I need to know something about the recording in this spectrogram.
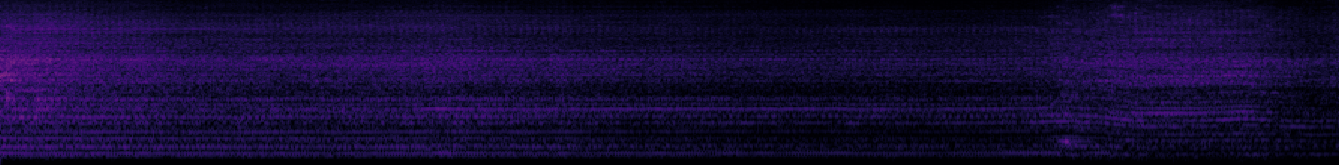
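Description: A battery-powered cylinder mower whirs as it cuts grass, fading into the distance.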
